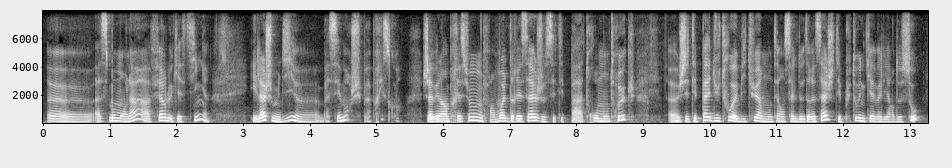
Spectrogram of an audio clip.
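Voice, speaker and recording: A woman hosting a podcast, telling a personal story in a casual, colloquial, animated and self-deprecating way. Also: fairly low pitch, gravelly. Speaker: podcast host.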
